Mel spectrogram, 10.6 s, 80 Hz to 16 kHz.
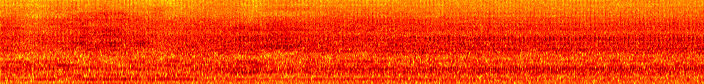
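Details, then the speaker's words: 1966 VW Fastback flat-four, freshly installed engine, first start after correcting firing order 180° out, running on six volts: fires and settles into a steady, smooth idle, no knocks or misfires; normal idle, smoking off marvel oil. "do we have ignition oh that sounds like music"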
